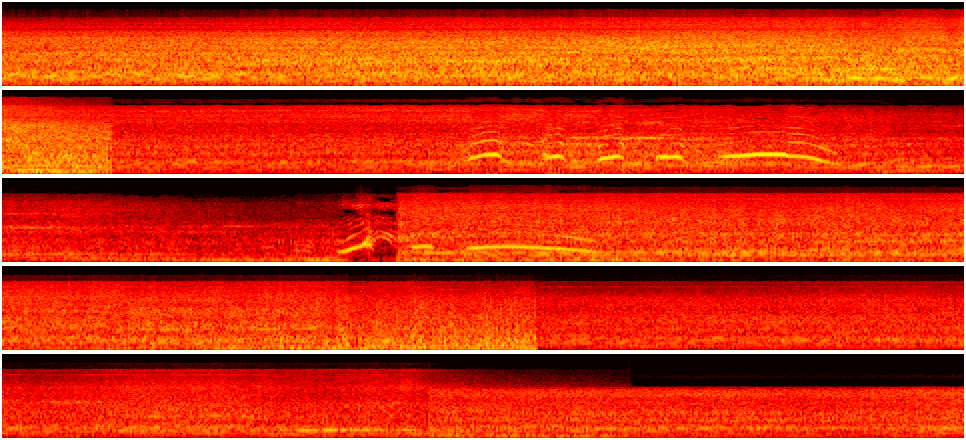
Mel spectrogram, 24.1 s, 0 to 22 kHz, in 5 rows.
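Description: A very high-powered street car, about 1,400 hp at the wheels, running hard through burnouts with its tyres spinning, with crowd voices. The sound changes abruptly several times, shot to shot.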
